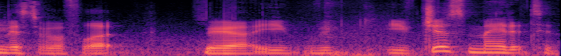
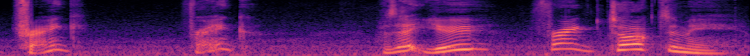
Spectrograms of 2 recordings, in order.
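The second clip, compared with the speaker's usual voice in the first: high, anxious calling; crying out; 12 semitones higher, 4 dB louder than usual. Acted. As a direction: call out for a hurt friend, voice way up. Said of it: "William Mayfield cries out".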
